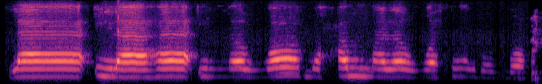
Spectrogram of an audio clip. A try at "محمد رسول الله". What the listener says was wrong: محمدر نہیں، محمدر رسول اللہ، ٹھیک ہے؟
